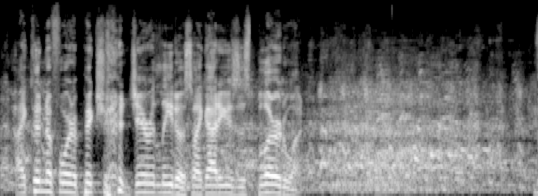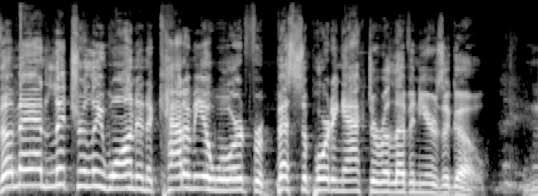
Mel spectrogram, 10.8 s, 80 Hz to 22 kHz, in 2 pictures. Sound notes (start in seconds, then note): 3.2 audience laughs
